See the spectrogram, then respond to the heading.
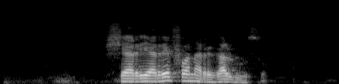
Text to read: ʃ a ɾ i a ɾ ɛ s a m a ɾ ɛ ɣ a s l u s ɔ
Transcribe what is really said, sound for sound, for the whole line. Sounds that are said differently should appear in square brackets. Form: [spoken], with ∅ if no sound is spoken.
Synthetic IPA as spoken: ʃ a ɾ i a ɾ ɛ [f] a [n] a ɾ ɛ ɣ a [∅] l u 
